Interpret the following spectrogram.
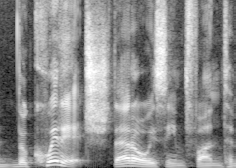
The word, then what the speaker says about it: Quidditch: they gave the stupid quidditch club the quiddit the people who are pretending to play quidditch like twenty thousand dollars why are you saying it like that how do you say it quidditch whatever i hope you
